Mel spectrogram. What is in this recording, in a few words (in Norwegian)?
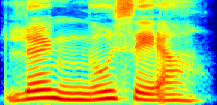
"løngu sea", hemsedalsmaalet tale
